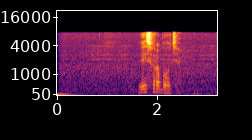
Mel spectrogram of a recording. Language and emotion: Russian, sad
